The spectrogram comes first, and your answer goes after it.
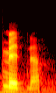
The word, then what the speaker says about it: Midna: Midna.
